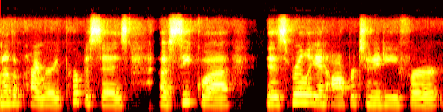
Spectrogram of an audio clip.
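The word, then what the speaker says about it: CEQA: california environmental quality act while it's spelled c-e-q-a everyone calls it sequa and it discloses the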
